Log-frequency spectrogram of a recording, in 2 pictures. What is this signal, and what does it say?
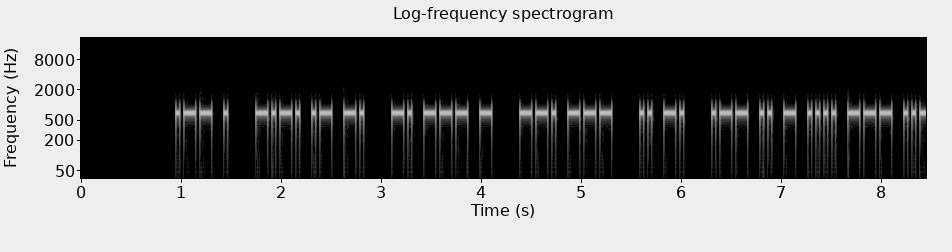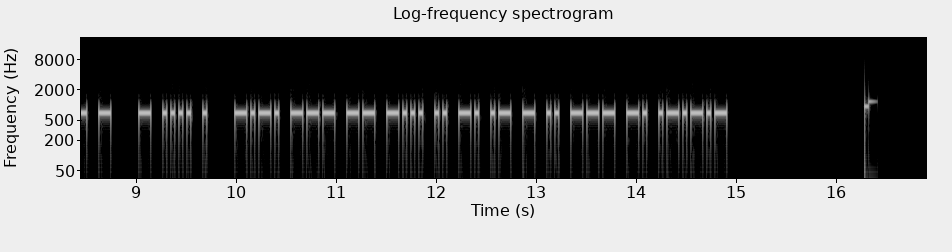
Morse code, heard as a keyed tone, about 32 wpm, 700 Hz. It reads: WE CAN NOT GO IN WITHOUT THE COMBINATION.
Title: Sentences from Top 1000 Words - Review Part 6 - 30wpm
